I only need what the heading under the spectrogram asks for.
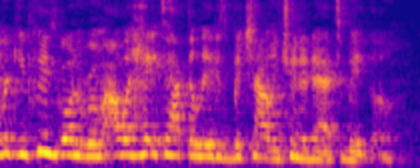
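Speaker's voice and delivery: usual speaking voice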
